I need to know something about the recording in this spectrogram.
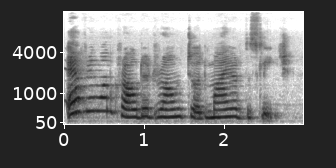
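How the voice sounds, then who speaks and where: A woman's voice: a little high, sing-song, unhurried, a little mellow. A woman narrating a children's book read aloud as a storyteller.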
